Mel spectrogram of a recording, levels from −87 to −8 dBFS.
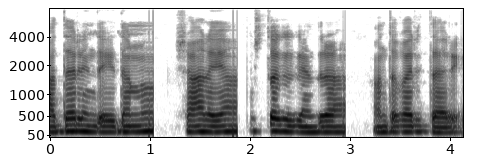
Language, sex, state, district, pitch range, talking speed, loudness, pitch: Kannada, male, Karnataka, Dakshina Kannada, 130-140 Hz, 100 wpm, -16 LUFS, 135 Hz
